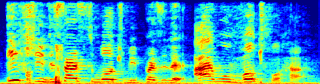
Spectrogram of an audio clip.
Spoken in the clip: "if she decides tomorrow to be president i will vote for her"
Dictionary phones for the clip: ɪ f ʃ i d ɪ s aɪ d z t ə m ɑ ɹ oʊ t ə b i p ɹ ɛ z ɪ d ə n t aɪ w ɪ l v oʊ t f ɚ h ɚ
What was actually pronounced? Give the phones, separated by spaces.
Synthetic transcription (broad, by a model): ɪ f ʃ i d ɪ s aɪ d z t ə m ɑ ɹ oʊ t ə b i p ɹ ɛ z ɪ d ə n t aɪ w ɪ l v oʊ t f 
